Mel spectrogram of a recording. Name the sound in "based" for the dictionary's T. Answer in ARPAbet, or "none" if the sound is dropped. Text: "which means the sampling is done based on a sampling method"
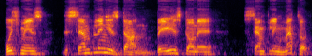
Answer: T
